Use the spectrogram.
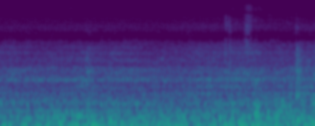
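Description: A train rolling past with a steady, dense rumble and faint rail clatter, loud and continuous throughout with no voices.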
